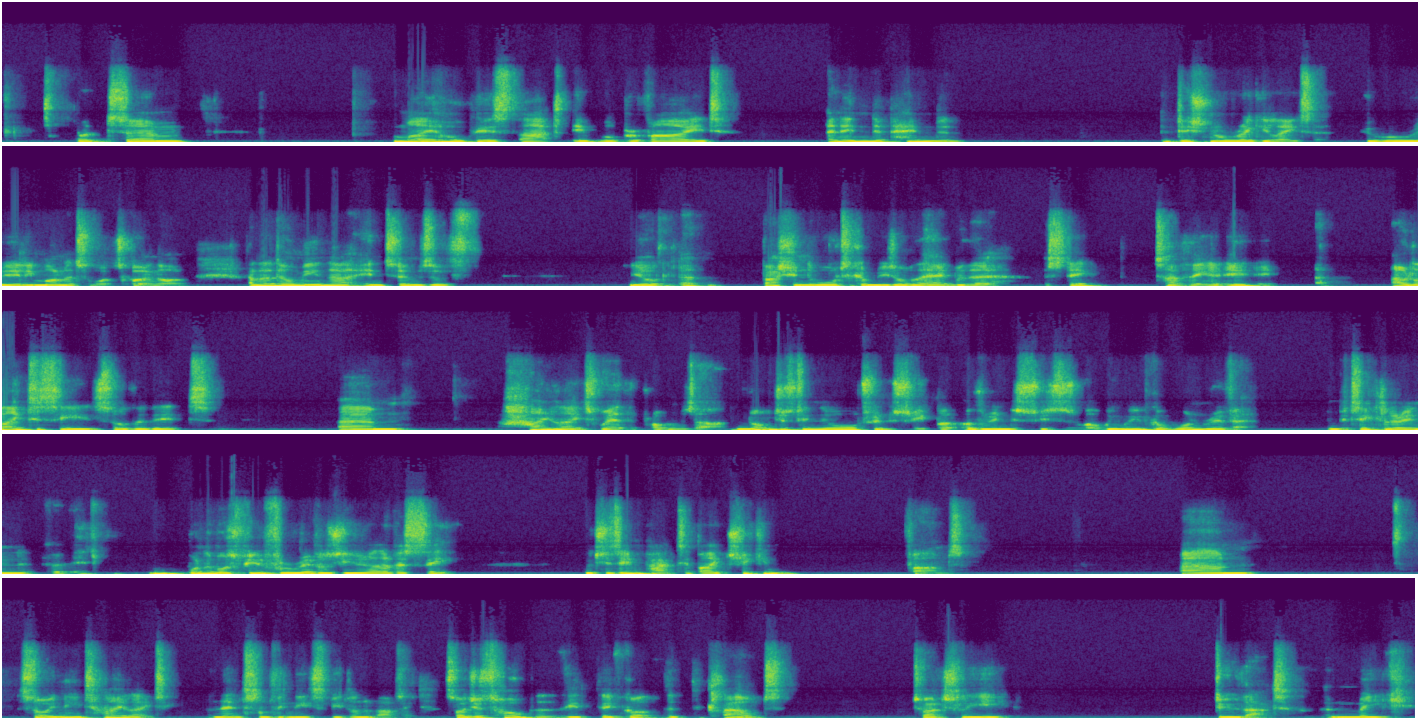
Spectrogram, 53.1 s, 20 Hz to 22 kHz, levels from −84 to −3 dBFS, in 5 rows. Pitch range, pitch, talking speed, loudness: 115-150 Hz, 130 Hz, 145 wpm, -11 LUFS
